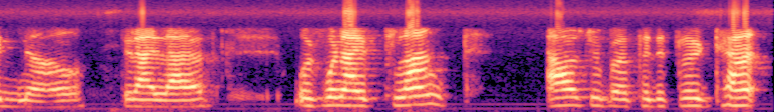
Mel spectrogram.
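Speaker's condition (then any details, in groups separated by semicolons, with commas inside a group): Cerebral palsy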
